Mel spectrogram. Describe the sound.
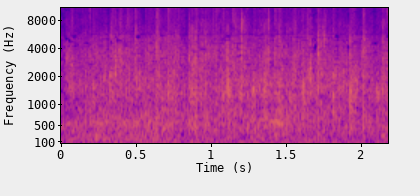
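Steady audience applause at a comedy stage show fills the whole clip as a dense, even patter of many hands clapping, with no pause or break.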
